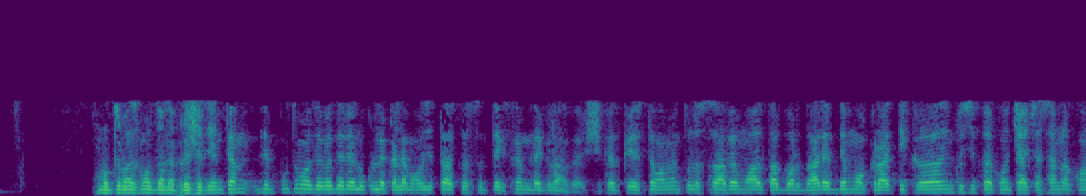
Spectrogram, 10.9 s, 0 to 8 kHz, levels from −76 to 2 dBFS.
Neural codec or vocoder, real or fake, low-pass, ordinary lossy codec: none; real; 7.2 kHz; AAC, 16 kbps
